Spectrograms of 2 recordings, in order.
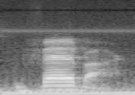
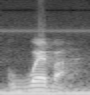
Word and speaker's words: Weber: right by max weber this name is pronounced verba all right verba like this verbal okay not weber not max weber you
